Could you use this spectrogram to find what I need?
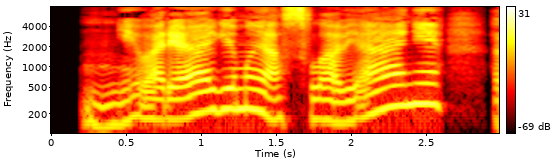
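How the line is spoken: Growled, pounding table. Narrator (Russian): рычал, стуча по столу кулаком

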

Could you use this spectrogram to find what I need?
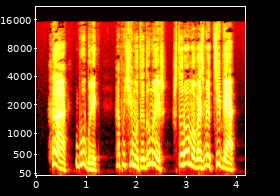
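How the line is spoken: Mocking snort. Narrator (Russian): хмыкнула Глория

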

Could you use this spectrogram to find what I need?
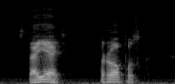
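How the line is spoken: Deep metallic booming bass. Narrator (Russian): Густым металлическим басом прогудел голос из амбразуры

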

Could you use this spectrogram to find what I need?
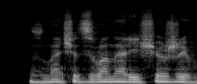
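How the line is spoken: Muttering. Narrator (Russian): бормочет

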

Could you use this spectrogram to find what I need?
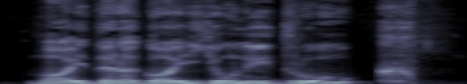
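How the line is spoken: Exclamation. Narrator (Russian): воскликнул мистер Микавер

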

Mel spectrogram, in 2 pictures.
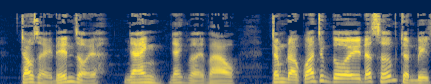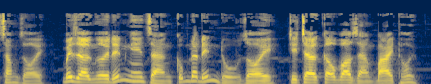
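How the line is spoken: Hearty laughing. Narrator (Vietnamese): Tào Dật liền cười lớn nói

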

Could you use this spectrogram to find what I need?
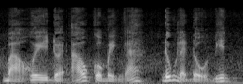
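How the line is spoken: Sudden muttering. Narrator (Vietnamese): Đột nhiên cô lẩm bẩm

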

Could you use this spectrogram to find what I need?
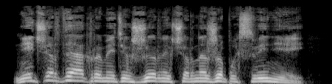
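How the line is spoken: Shouted reply. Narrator (Russian): крикнул в ответ Джейб

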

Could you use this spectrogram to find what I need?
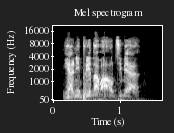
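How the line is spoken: Yelling. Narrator (Russian): завопил Гринкель

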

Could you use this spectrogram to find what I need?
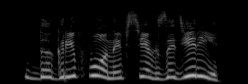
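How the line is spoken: Howled. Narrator (Russian): взвыла

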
